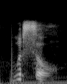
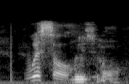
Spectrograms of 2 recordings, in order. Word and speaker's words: whistle: an unvoiced s sound instead of wishful with an sh it's wiss whistle we saw we saw in teams okay now uh with the l sound at the end of that word instead of saying wissu with an oo it's ol so curve your tongue up and there you go one more time whistle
